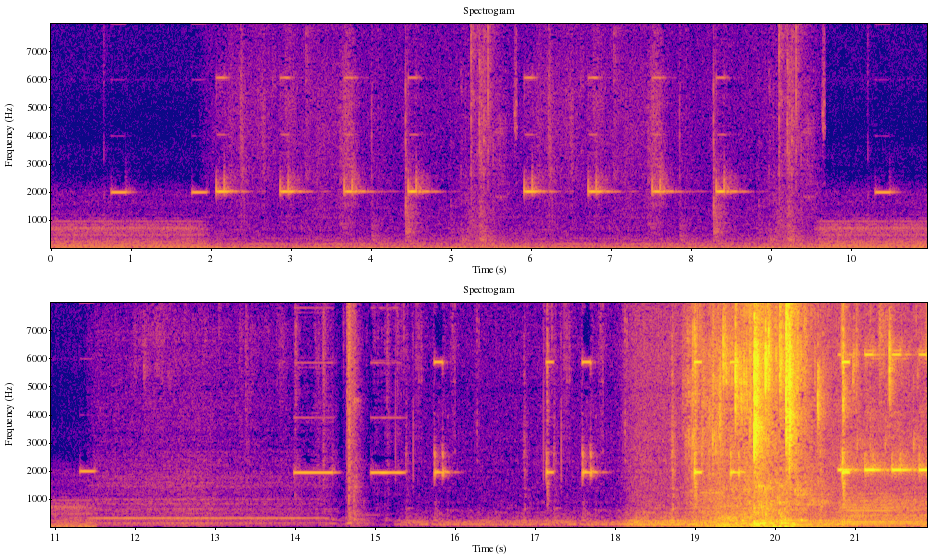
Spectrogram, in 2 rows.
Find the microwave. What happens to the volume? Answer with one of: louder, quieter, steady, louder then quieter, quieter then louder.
louder.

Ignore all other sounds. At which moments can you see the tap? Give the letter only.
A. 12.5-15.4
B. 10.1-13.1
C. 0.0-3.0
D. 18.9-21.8
D.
